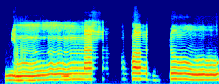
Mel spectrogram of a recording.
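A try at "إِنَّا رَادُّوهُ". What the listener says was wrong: Ro-nya panjangin.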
